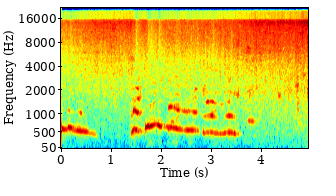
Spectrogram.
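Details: Whining from Mila, a dramatic, vocal Siberian Husky being bathed and groomed: smooth gliding tones, a short falling note, then a longer wavering whine that sags lower, set against a steady hiss of spraying water.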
